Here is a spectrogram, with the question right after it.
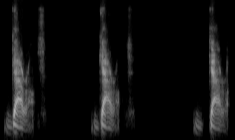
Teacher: Again, that O-R-Y is really just like T-R-E-E, tree, laboratory, laboratory. The word garage, we're stressing the second, they're stressing the first.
